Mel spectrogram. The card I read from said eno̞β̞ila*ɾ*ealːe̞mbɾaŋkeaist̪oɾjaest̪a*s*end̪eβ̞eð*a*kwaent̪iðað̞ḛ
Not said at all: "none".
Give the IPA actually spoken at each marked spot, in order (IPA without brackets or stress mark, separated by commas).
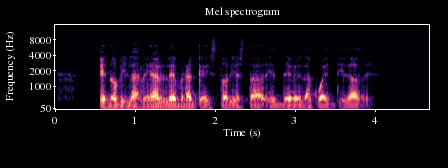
r, none, a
